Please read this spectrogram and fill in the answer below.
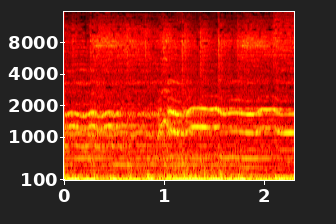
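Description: Live pop-rock band music with a female singer holding a high, sustained note with vibrato over a heavy bass beat; about a second in the note steps up in pitch and holds.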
